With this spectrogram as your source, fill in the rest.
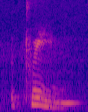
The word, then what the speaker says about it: between: speak between between so the first syllable is almost like the schwa sound earth but between that's because the stress the main stress is on the second syllable twins so either you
